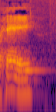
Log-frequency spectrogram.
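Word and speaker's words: hey (ἤ): You see that little definition there, the Greek word, you can't really, it's a or hey is how it's pronounced.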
